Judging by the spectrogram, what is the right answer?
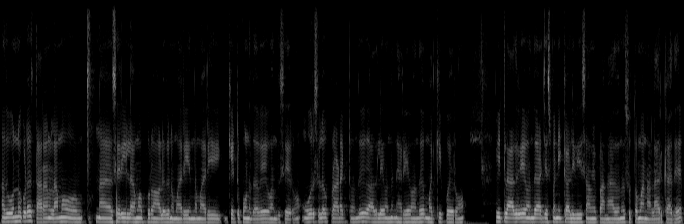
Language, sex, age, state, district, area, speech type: Tamil, male, 18-30, Tamil Nadu, Dharmapuri, rural, spontaneous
